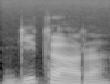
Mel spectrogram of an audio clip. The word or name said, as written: gitara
